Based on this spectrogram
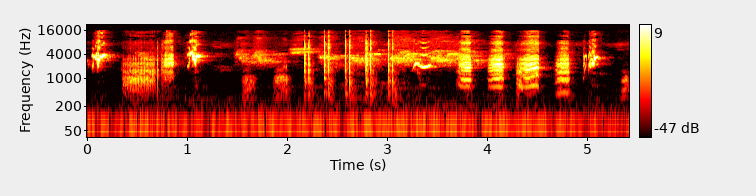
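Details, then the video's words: Male Javan myna song used to draw responses from other mynas, a jumble of harsh squawks, rasps, clicks and short whistles at an uneven pace over a low hum. "Pancingan Segala Jenis Burung Jalak Sekali Putar Ocehan Jalak Kebo Jantan Ini Pasti Langsung Respon"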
